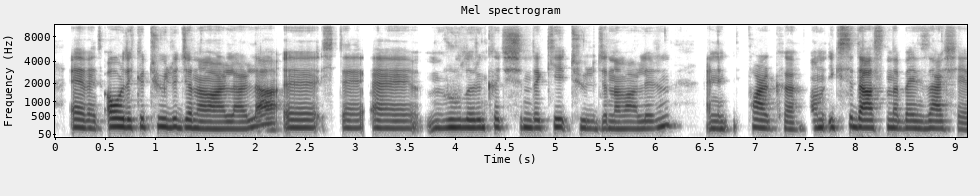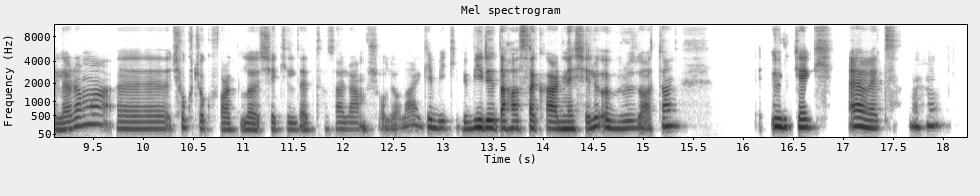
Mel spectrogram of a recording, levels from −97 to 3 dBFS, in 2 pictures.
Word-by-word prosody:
Evet, 185 -3 +2
oradaki 210 -1 +6
tüylü 205 -2 +2
canavarlarla, 165 -3 +3
eee, 190 0 +1
işte, 180 0 -6
eee, 180 -1 -1
ruhların 190 +1 +2
kaçışındaki 195 0 -1
tüylü 175 -3 -5
canavarların 170 +7 -2 0.3
hani 170 0 -3 0.2
farkı. 180 -5 +2 0.2
Onun 190 +1 +2
ikisi 190 +2 -1
de 190 - +10
aslında 185 -1 +5
benzer 175 0 +1
şeyler 160 -2 -5
ama, 260 +4 -4
eee, 165 0 -6
çok 200 -2 -9
çok 170 - -10
farklı 150 -1 -6
şekilde 150 0 -9
tasarlanmış 155 0 -11
oluyorlar. 220 - -11
Gibi, 190 -5 -4
gibi. 170 -2 -8
Biri 185 -1 +4
daha 180 0 +3
sakar, 170 -2 +1
neşeli 165 +5 0
öbürü 175 -5 -2
zaten 220 +4 -3 0.9
ürkek. 200 -2 +2 0.2
Evet. 190 -5 +2 0.2
Hı 210 - -3
hı. 235 +1 -10
180 Hz, 130 wpm, -23 LUFS, 165-195 Hz, 0.9 s, de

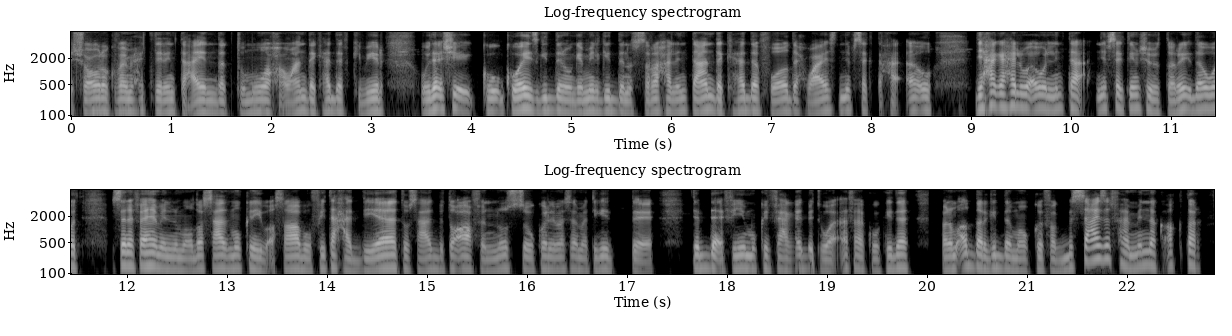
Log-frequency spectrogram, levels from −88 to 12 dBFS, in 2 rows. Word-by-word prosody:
شعورك 115 0 +1
وفاهم 115 0 +2
الحتّة 115 0 -8
دي 115 - 0
إن 110 - +1
أنت 115 0 -4
عندك 105 -2 +2
طموح 110 +2 -2
أو 100 - -3
عندك 115 0 -1
هدف 115 -3 -2
كبير، 110 +5 -1 0.4
وده 135 +5 +4
شيء 345 - +5
ك 120 - -5
كويس 130 0 +5
جدًا 120 0 -2
وجميل 110 +2 -1
جدًا 115 -2 -4
الصراحة، 120 +3 +1
إن - - -5
أنت 120 +2 -3
عندك 130 -4 +4
هدف 120 0 0
واضح 115 0 -1
وعايز 115 +4 +2
نفسك 125 0 0
تحقّقه. 125 +1 -4 0.4
دي 145 - +8
حاجة 170 -1 +7
حلوة 155 -1 +3
أوي 145 -1 +1
إن 130 - -3
أنت 140 0 +2 0.2
نفسك 140 +1 +5
تمشي 145 +1 -1
في - - -2
الطريق 110 +6 -1
دوّة. 140 +1 +1 0.3
بس - - +5
أنا 150 -1 +5
فاهم 145 -2 +4
إن 120 -1 -4
الموضوع 110 +2 -5
ساعات 125 0 +3
ممكن 130 0 -5
يبقى 110 -2 -4
صعب، 120 0 +2
وفيه 110 +3 -6
تحديّات 115 +6 +2
وساعات 110 0 -2
بتُقَع 115 +1 -1
في 105 - -7
النُص 120 +6 0
وكل 120 +1 -6
مثلًا 120 +1 -7
ما 110 - -10
تيجي 115 0 -8 0.2
ت 90 - 0 0.4
تبدأ 130 -1 -1
فيه، 125 +1 -4
ممكن 125 0 -7
في 120 - -5
حاجات 110 +3 -3
بتوقّفك 115 +2 -6
وكده، 125 +4 -1 0.3
فأنا 120 +1 0
مقدَّر 130 0 -1
جدًا 125 +1 -6
موقفك. 105 -1 -7
بس 130 - +5
عايز 205 +2 +5
أفهم 165 -9 -4
منّك 145 +2 -5
أكتر، 150 0 -4
120 Hz, 195 wpm, -25 LUFS, 110-130 Hz, 0.4 s, دي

